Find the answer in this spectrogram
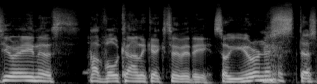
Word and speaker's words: Uranus: So many people pronounce it Uranus, but I think the proper way to pronounce it is Uranus, or Uranos even.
